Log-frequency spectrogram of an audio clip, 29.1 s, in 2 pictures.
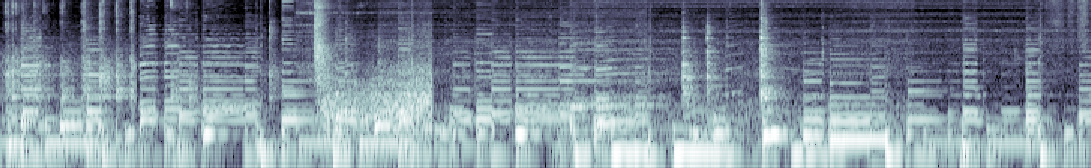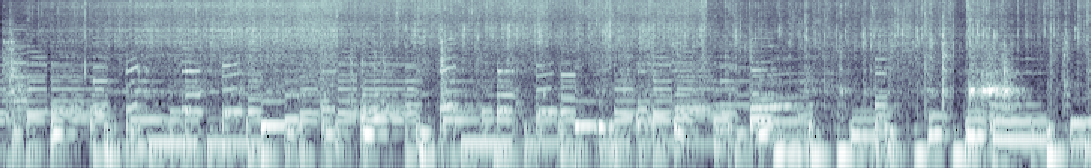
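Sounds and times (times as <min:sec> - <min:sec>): ham sizzling in hot oil: 0:14.5 - 0:29.0.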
